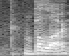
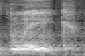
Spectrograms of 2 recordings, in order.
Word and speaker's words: Blake: Balak. He just pronounces all the names wrong. No Balake here today. Balake. Yes, sir. My name is Blake.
